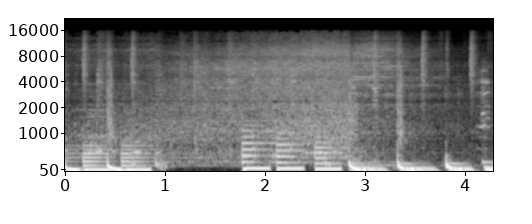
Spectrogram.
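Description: House track with a four-on-the-floor kick drum at about two beats a second under chopped bass and chord stabs. About a second in, the kick and bass drop out briefly under a hissing noise sweep. The bass then comes back in, followed by the kick.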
